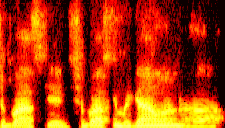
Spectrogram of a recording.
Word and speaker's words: Shavaski McGowian: Yeah, it's pronounced Shavaski McGowian, owner of McGowian Insurance Pros.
